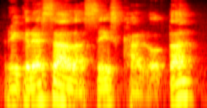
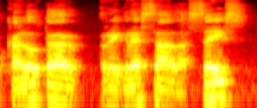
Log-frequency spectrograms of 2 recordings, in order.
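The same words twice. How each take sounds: First: "Regresa a las seis, Carlota" rising on the last word; question intonation. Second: "Carlota regresa a las seis" stretched slowly; slow, measured "seis" at the close; example statement. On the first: Teacher showing the inverted question, rising tune. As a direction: lift "Carlota" at the end to ask. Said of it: "went to the very end of the question". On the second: Teacher reading an example before inverting it, slow statement. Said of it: "Here, this example". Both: Shown as a demonstration.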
